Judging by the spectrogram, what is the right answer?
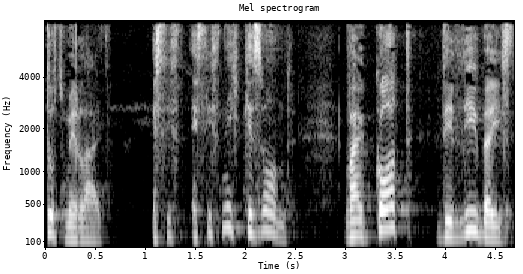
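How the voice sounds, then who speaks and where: In a non-native accent, a man speaks at a very slow pace and fairly high pitch with lively intonation. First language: not German (speaking German). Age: 40s. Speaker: pastor. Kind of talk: sermon.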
